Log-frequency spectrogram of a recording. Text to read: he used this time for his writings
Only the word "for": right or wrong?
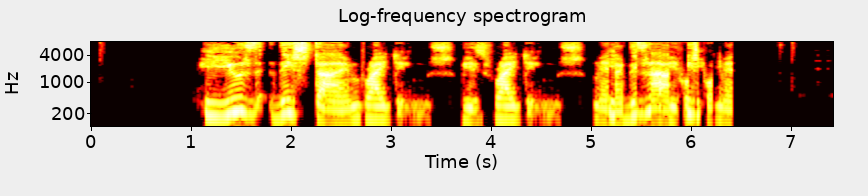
wrong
